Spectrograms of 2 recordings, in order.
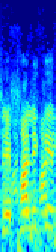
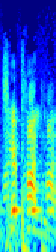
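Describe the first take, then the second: First: The name begins with a 'sh' sound. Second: The name begins with a 'ch' sound. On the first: The name said normally. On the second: The speaker has eaten too much to speak clearly.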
